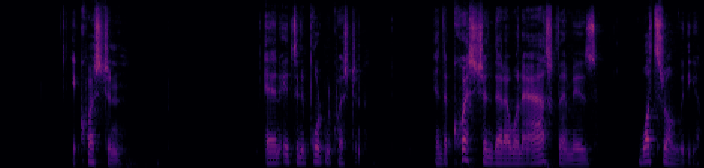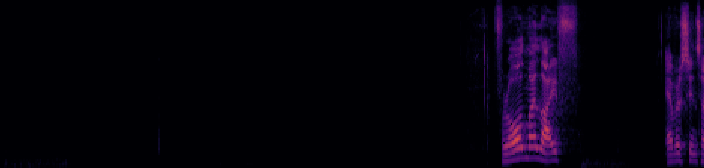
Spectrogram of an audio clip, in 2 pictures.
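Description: A young man speaks calmly and clearly into a close microphone, with pauses.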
